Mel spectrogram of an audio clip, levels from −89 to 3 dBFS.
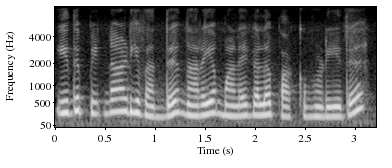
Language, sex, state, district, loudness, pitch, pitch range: Tamil, female, Tamil Nadu, Nilgiris, -13 LUFS, 235 Hz, 210-270 Hz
